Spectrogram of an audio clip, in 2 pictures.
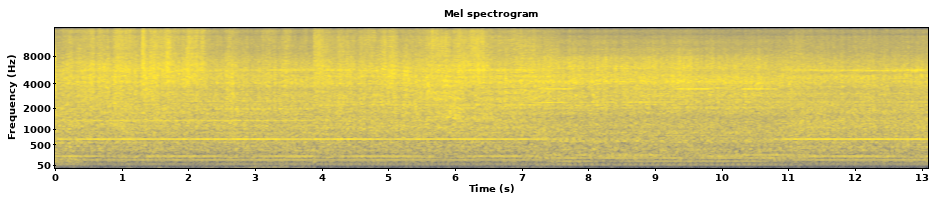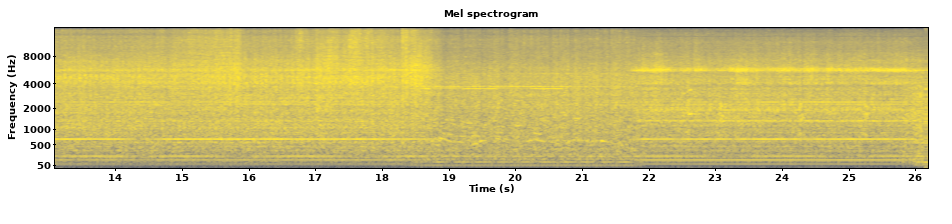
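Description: Fire apparatus engines and pumps running steadily: a constant droning hum with a steady higher tone over it. The pitch and mix change abruptly a few times.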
